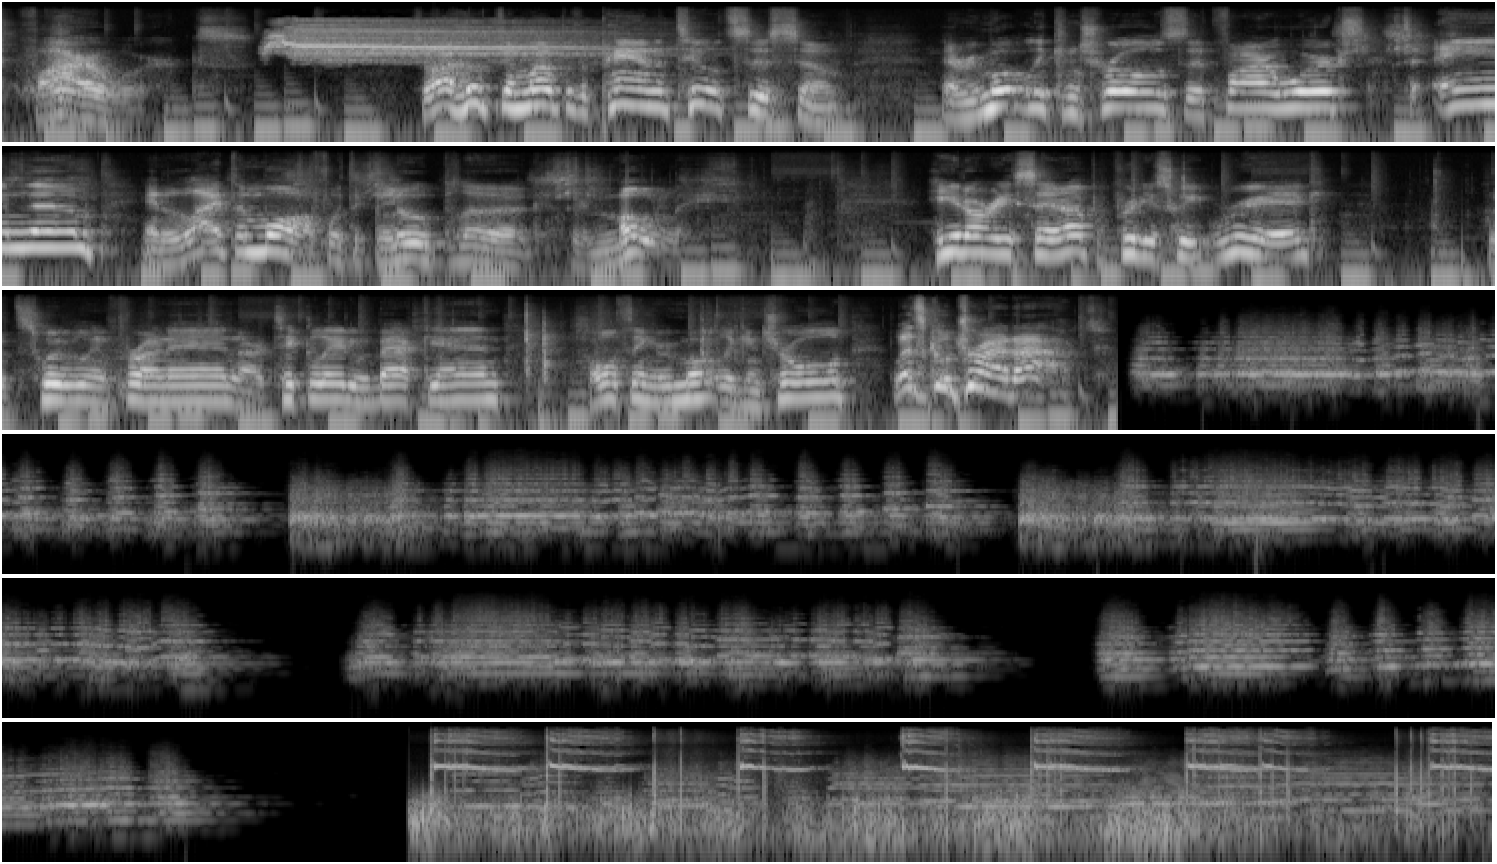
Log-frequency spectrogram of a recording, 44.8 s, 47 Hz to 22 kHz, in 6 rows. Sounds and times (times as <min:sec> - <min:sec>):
Speech: 0:00.0 - 0:01.3, 0:02.1 - 0:11.2, 0:12.1 - 0:14.1, 0:14.9 - 0:20.5.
